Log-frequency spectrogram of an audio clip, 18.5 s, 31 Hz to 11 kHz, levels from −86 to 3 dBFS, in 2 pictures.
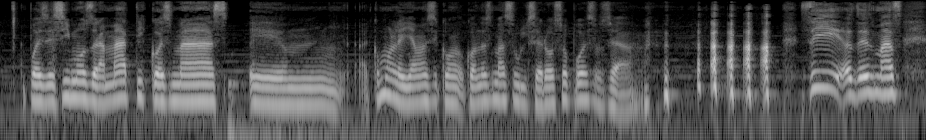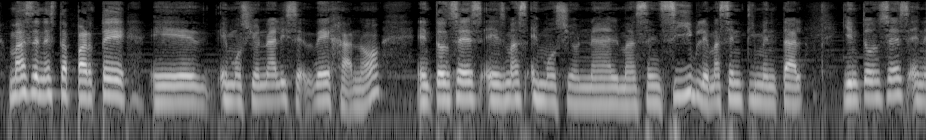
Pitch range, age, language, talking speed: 145-175 Hz, 40-59, Spanish, 130 wpm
